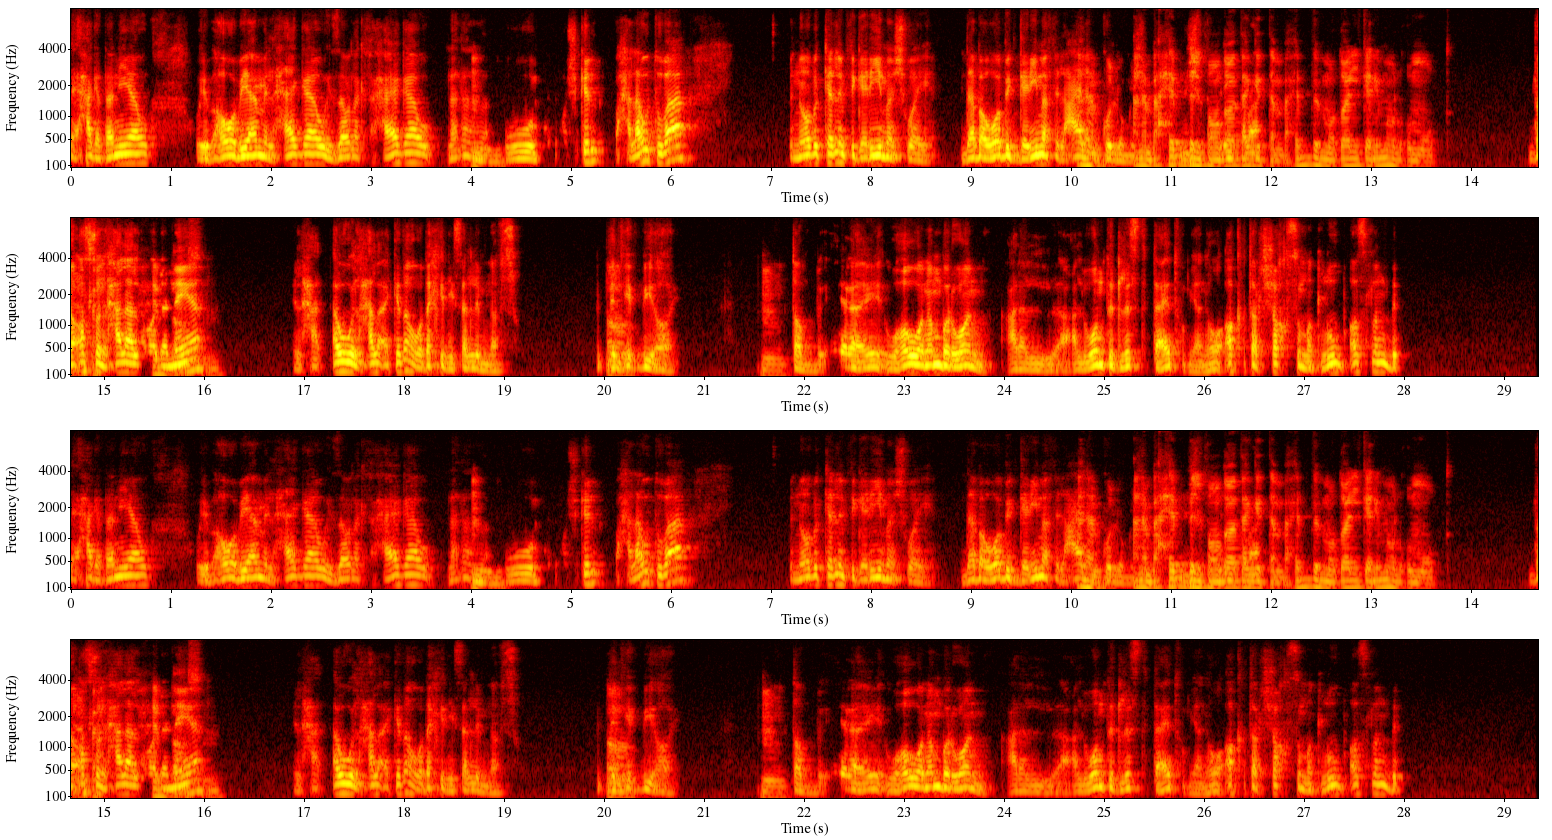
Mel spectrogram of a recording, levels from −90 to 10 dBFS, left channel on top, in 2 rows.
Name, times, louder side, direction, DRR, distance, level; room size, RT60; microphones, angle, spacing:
voice 1, 0.0-4.7 5.0-6.4 7.2-8.6 8.9-10.7 11.1-11.9 14.6-16.0 16.9-19.1 20.0-20.7 21.9-27.9, left 6 dB, 65° left, 0.3 m, -22 dB
voice 2, 4.0-4.4 10.1-13.7 14.7-15.0 15.3-16.1 20.0-20.3 21.6-21.9, equal, 5° left, 0.6 m, -29 dB
3.3 x 2.4 x 3.2 m
head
